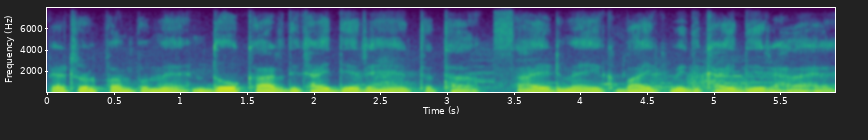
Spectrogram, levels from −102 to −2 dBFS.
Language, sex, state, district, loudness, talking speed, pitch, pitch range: Hindi, male, Jharkhand, Deoghar, -17 LUFS, 195 wpm, 150 Hz, 145-155 Hz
